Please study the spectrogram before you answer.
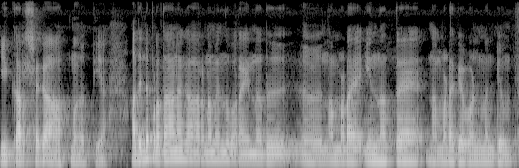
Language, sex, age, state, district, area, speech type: Malayalam, male, 30-45, Kerala, Kottayam, rural, spontaneous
